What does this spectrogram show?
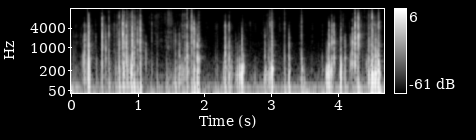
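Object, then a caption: Plastic-film pouch of powdered seasoning. A hand-sized white plastic-film stand-up pouch of Coop Prix Streuwürze powdered seasoning, filled with powder, is held in one hand and squeezed and crinkled by the fingertips and long painted nails of the other. The result is a rapid, uneven run of crisp, dry crinkles and crackles, each burst bright and broadband with no ring, over a soft low rumble.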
